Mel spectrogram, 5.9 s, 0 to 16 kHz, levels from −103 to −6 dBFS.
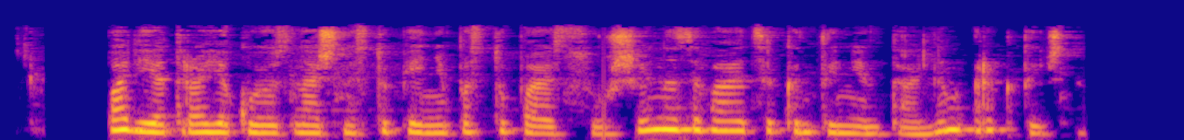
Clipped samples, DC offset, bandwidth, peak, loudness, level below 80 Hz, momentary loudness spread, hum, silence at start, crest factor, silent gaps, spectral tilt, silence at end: under 0.1%; under 0.1%; 8.2 kHz; -4 dBFS; -23 LUFS; -64 dBFS; 12 LU; none; 0.55 s; 18 dB; none; -4.5 dB/octave; 0.6 s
